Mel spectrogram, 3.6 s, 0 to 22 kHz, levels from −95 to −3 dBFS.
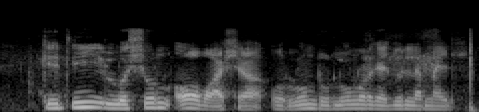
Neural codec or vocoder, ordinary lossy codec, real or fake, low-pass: none; none; real; none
